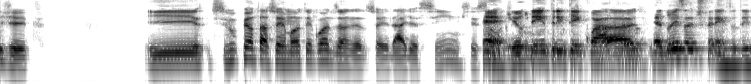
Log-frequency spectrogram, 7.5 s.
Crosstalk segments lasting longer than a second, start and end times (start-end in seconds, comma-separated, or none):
4.8-6.5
